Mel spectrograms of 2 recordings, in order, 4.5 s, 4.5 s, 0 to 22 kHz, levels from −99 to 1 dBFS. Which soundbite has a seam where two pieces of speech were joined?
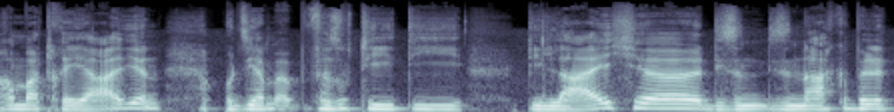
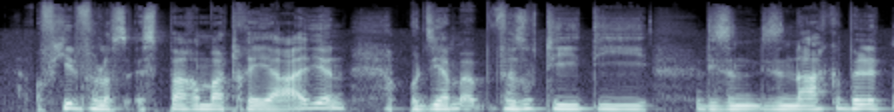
second; 1 cut; at 3.5 s

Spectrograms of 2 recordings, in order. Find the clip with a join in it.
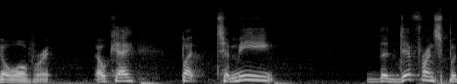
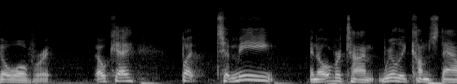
second; 1 cut; at 3.1 s

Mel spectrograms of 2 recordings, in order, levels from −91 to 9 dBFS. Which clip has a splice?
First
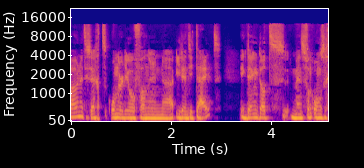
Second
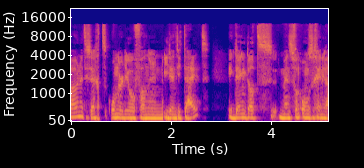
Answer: second; 1 cut; at 1.8 s

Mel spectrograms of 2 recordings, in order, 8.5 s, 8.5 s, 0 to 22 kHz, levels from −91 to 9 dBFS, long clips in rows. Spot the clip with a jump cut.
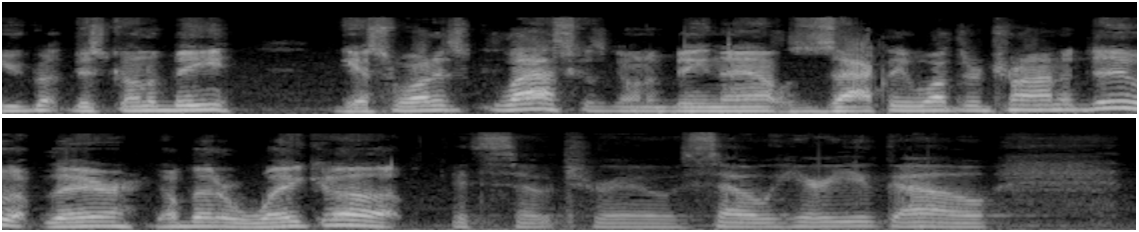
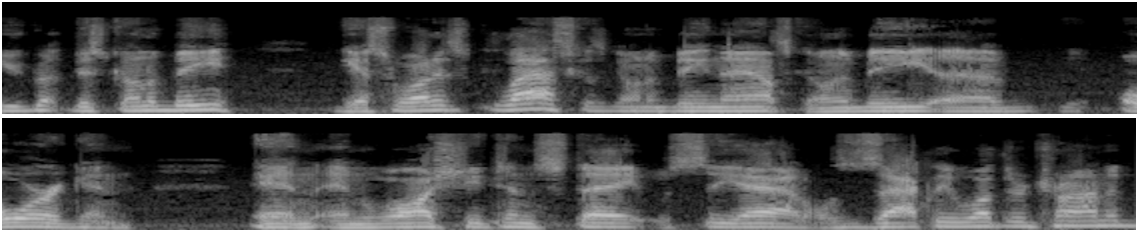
first; 1 cut; at 2.9 s

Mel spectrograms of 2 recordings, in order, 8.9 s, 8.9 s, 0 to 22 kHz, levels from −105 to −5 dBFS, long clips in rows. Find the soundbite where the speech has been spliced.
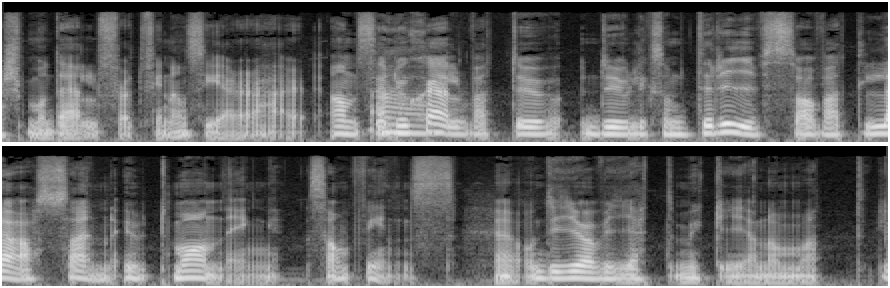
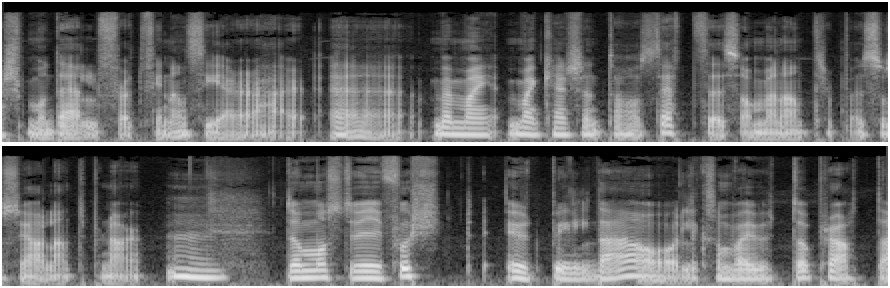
first; 2 cuts; at 1.6 s, 6.9 s

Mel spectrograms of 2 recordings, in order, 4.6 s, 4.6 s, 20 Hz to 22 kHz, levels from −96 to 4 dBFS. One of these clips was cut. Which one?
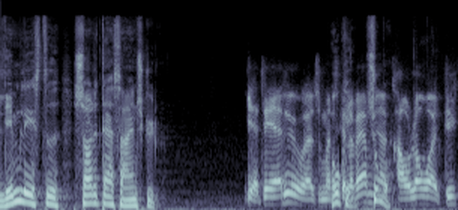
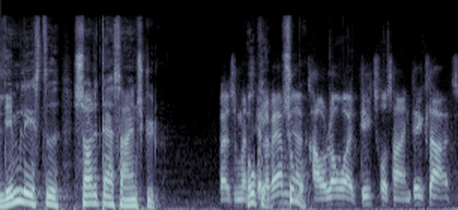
second; 1 cut; at 2.2 s

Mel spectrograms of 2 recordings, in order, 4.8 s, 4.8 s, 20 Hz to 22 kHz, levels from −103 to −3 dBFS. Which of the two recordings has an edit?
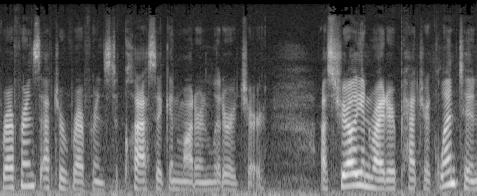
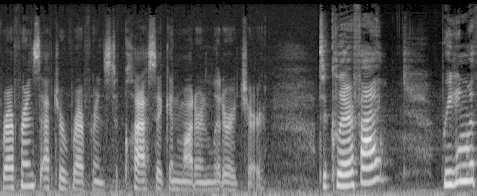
second; 1 cut; at 3.2 s

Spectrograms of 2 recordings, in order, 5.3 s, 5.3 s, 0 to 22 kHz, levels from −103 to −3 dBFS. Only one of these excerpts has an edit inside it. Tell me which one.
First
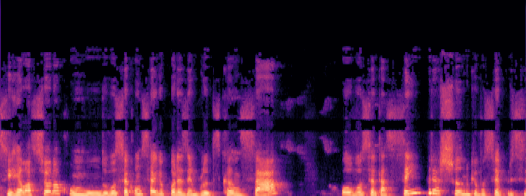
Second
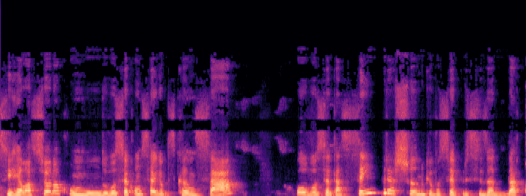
second; 1 cut; at 1.6 s

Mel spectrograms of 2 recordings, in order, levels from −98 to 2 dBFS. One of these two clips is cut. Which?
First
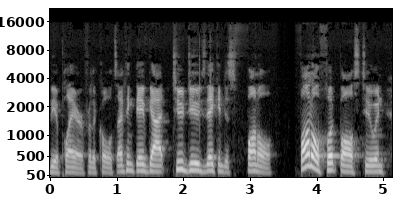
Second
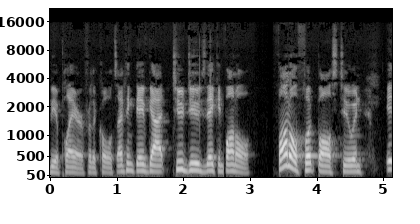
second; 1 cut; at 2.6 s

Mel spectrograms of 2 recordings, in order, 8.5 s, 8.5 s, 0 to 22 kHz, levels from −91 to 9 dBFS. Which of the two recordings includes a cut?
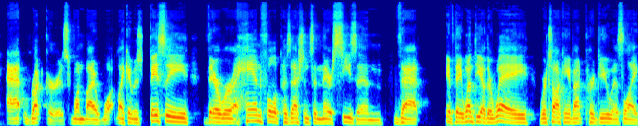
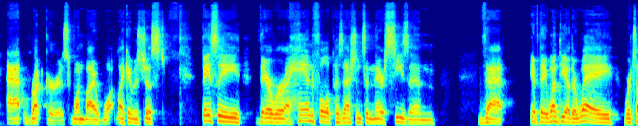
first; 2 cuts; at 1.9 s, 5.2 s

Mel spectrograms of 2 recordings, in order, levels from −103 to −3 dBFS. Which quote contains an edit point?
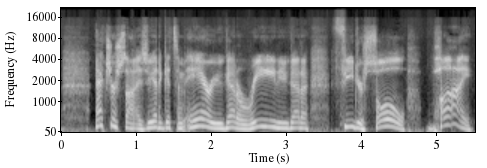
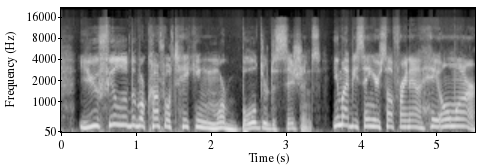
second; 1 cut; at 3.5 s

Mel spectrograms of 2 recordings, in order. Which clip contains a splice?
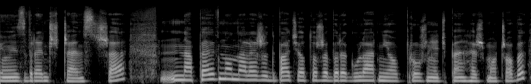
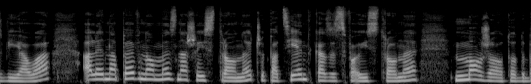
first; 1 cut; at 1.6 s

